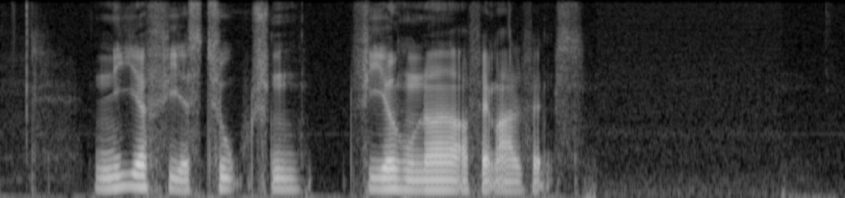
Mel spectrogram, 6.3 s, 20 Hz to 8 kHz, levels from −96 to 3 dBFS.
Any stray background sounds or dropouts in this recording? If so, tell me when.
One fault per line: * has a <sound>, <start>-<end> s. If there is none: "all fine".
all fine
